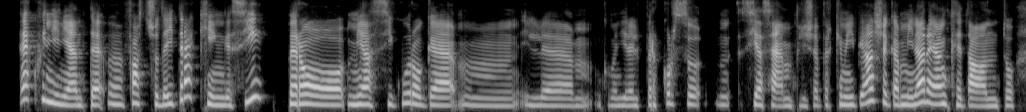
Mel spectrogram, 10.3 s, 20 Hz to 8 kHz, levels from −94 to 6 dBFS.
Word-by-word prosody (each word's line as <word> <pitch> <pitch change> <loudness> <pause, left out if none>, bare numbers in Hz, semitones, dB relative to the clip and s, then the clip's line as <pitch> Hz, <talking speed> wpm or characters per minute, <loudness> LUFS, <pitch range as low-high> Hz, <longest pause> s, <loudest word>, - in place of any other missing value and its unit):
e 360 0 +4
quindi 315 -8 0
niente, 205 0 +2
uhm, 235 -3 -3
faccio 260 +2 0
dei 230 +2 -1
trekking, 245 - 0
sì, 285 - -2 0.3
però 235 -3 +5
mi 230 0 +1
assicuro 230 +2 -1
che, 205 0 +2
uhm, 195 -4 -10
il, 210 -2 -9 0.3
uhm, 190 +1 -12
come 200 -2 -13
dire, 195 0 -5
il 195 - -9
percorso, 230 +1 -6
mh, 220 -3 -13
sia 220 -3 -3
semplice 190 +1 -3
perché 210 +3 -9
mi 215 0 -2
piace 280 +4 +2
camminare, 225 +5 +3
e - - +3
anche 235 -2 +1
tanto, 190 0 0
220 Hz, 170 wpm, -21 LUFS, 200-245 Hz, 0.3 s, però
